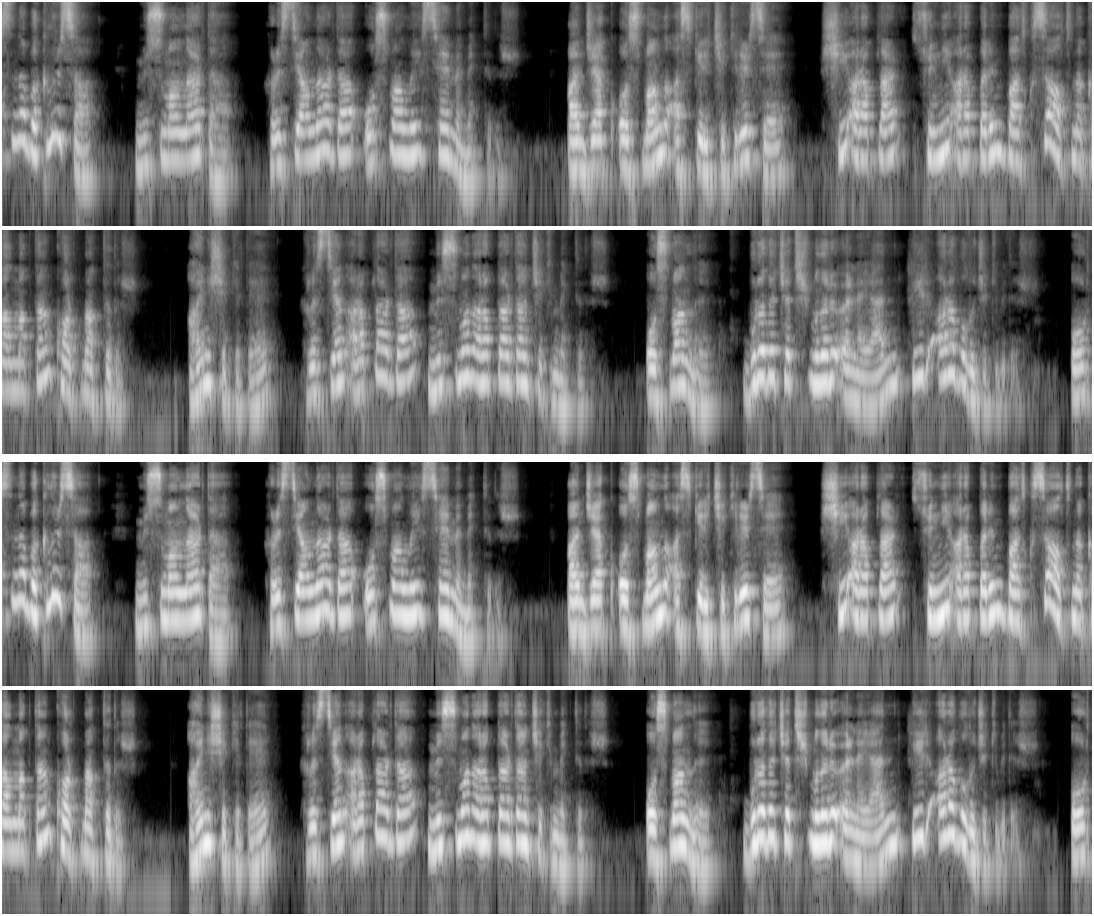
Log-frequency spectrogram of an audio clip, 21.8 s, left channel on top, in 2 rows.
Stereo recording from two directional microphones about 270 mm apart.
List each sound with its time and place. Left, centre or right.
0.1 s speech: right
